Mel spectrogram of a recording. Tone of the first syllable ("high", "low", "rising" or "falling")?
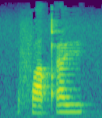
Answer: low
